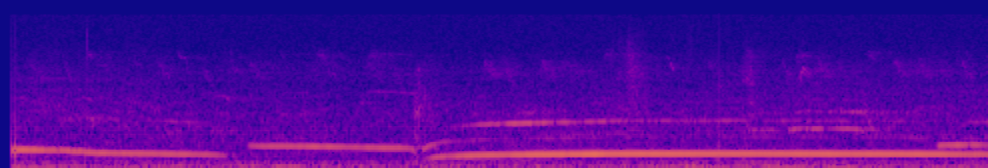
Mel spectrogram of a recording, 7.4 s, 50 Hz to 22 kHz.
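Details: Gray wolves at Artis zoo, Amsterdam, on 18 March 2014, howl in long, smooth, mid-pitched tones that slide slowly down, then swoop up and hold.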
